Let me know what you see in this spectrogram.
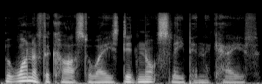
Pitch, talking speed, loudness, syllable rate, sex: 105 Hz, 250 wpm, -20 LUFS, 5.5 syllables/s, male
